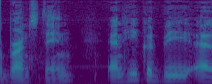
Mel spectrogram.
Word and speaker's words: Bernstein: the son of Leonard Bernstein aha I see okay good for you and he made it very clear to me that Leonard that's the pronunciation Leonard insisted on Bernstein over bernin and he could be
